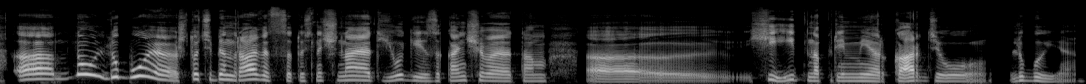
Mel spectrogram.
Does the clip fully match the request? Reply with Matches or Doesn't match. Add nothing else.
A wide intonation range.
Matches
